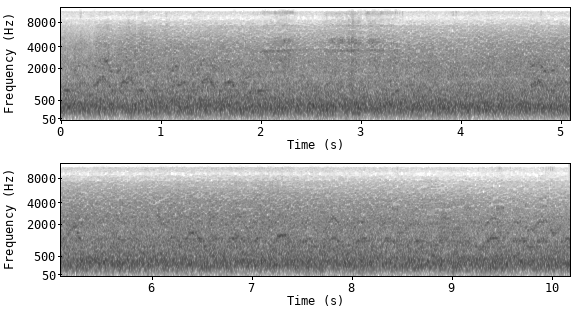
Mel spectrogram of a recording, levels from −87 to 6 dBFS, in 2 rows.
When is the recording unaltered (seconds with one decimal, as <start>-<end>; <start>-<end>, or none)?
0.0-8.7; 9.2-10.2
